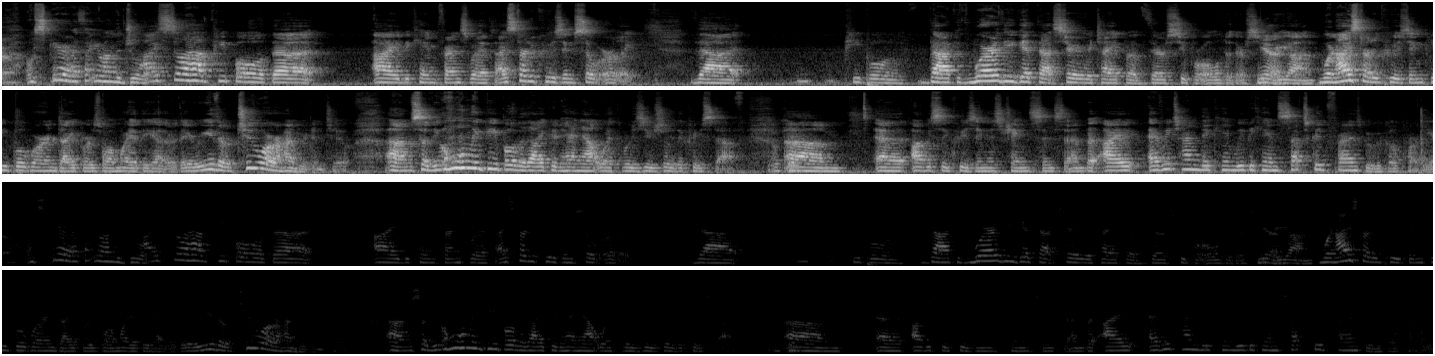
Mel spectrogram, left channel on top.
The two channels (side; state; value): right; quieter; 36.1 dB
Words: Oh, Spirit, I thought you were on the Jewel. I still have people that I became friends with. I started cruising so early that people back where do you get that stereotype of they're super old or they're super Yeah. young? When I started cruising, people were in diapers one way or the other. They were either 2 or 102. So the only people that I could hang out with was usually the cruise staff. Obviously cruising has changed since then, but every time they came, we became such good friends. We would go party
